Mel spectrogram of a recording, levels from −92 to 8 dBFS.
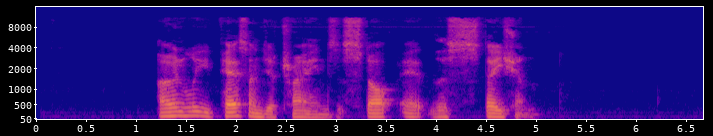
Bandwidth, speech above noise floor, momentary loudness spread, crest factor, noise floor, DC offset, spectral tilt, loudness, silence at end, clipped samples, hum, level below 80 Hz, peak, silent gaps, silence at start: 11.5 kHz; 47 dB; 11 LU; 22 dB; -79 dBFS; under 0.1%; -5 dB/octave; -32 LUFS; 1.7 s; under 0.1%; none; -60 dBFS; -12 dBFS; none; 1.2 s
